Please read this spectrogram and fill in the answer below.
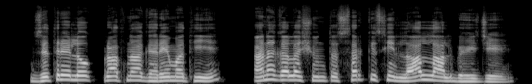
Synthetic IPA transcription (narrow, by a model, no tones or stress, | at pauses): d͡zɪt̪ɾeloːk̚pɾaːɾt̪ʰənaɡʱɐɾemãt̪ʰɪe | ɐnãɡɐlːaʃʊnt̪ɛsɐɾkɪsĩlaːlːaːlbʱeːid͡ʒe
